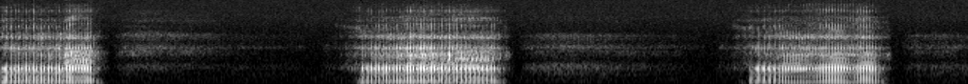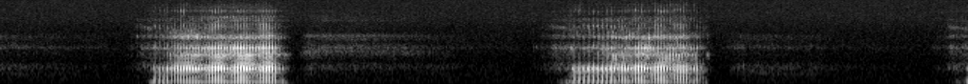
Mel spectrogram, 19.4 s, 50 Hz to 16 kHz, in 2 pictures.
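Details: Short snoring recording: loud, rattling snores at a steady rhythm of about 16 per minute, with quiet breathing between; snoring.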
